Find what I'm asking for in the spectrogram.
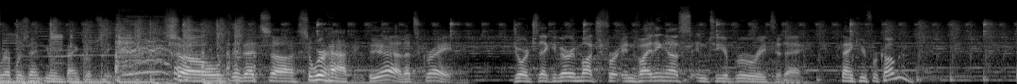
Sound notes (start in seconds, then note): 1.1 laughing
